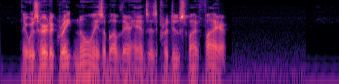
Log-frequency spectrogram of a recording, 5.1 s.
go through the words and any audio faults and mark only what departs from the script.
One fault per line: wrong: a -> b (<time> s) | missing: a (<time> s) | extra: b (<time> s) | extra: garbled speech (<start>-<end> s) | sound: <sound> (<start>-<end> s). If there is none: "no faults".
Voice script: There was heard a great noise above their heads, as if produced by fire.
missing: if (2.4 s)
